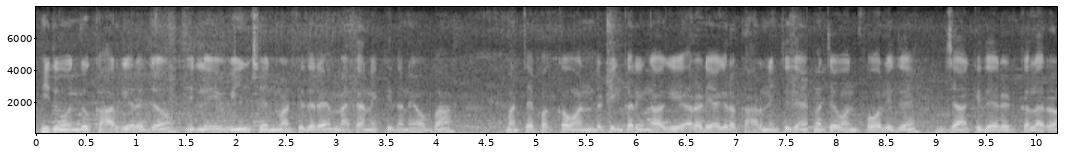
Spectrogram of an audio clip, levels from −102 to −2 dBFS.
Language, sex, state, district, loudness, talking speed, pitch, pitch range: Kannada, male, Karnataka, Bellary, -24 LUFS, 165 wpm, 130 Hz, 125-140 Hz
